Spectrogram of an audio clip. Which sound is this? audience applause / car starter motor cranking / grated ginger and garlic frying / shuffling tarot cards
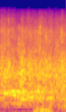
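audience applause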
